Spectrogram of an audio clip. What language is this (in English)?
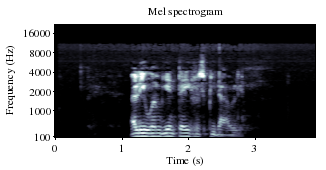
Galician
